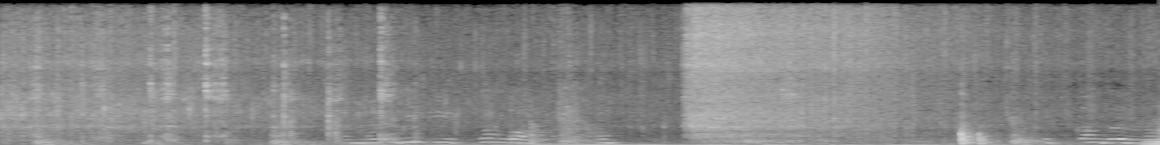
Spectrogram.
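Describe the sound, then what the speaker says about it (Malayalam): Fried coconut and curry leaves are tipped into a pan of chicken curry, starting with scraping and stirring clatter before a sudden loud hiss and sizzle, then more spoon knocks and stirring close by. "ഇനി നമുക്കിത് ചിക്കൻ കറിയിലോട്ട് വറുത്തിടാം."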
